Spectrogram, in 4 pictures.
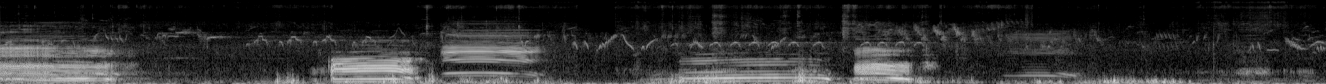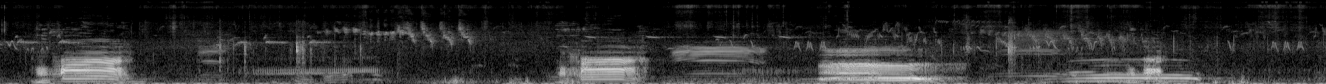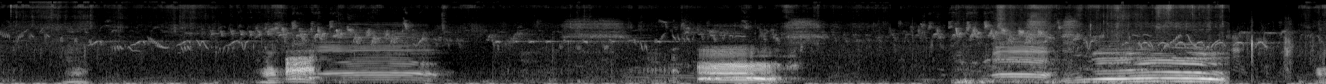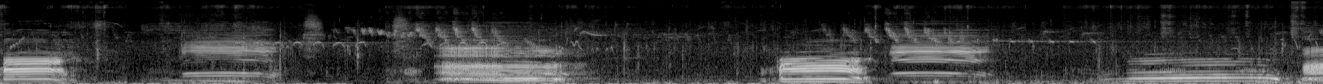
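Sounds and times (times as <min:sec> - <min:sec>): cattle mooing: 0:00.0 - 0:01.5, 0:06.6 - 0:09.3, 0:13.6 - 0:17.1, 0:18.8 - 0:25.4, 0:29.1 - 0:31.0, 0:36.3 - 0:38.9, 0:41.4 - 0:42.7, 0:44.1 - 0:45.7, 0:50.8 - 0:53.0.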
